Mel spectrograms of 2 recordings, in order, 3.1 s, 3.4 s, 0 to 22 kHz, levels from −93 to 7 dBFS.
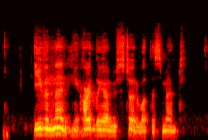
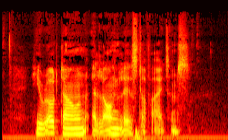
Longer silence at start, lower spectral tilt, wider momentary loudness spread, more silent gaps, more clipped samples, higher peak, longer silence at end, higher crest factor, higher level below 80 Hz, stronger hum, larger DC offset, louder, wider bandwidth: about the same, 0.1 s vs 0.15 s; about the same, -4.5 dB/octave vs -5 dB/octave; about the same, 10 LU vs 10 LU; neither; neither; second, -10 dBFS vs 0 dBFS; second, 0.4 s vs 0.6 s; about the same, 20 dB vs 18 dB; second, -68 dBFS vs -40 dBFS; neither; neither; second, -30 LUFS vs -18 LUFS; second, 10.5 kHz vs 16 kHz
